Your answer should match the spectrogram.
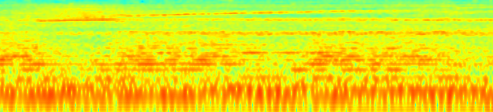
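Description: Dark, ominous orchestral soundtrack music: sustained low chords over a deep drone, with a thin high tone gliding slowly upward.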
